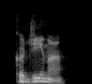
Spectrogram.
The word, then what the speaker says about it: Kojima: Kojima. – Help me out. I can't do it. – Satoshi Kojima. – Kojima? Is that how you say it? – Kojima.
